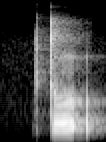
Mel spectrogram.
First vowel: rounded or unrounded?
rounded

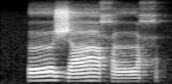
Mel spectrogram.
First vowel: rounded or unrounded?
unrounded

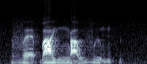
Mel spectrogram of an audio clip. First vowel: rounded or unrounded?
unrounded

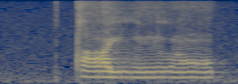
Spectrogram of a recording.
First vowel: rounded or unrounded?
unrounded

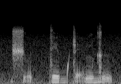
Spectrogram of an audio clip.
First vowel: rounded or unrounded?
rounded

